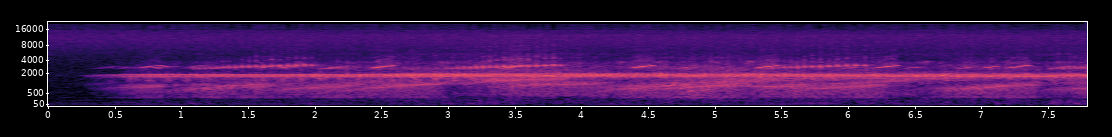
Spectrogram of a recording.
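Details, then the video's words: A group of Northern crayfish frogs in Missouri give deep, overlapping snoring calls over a steady high chorus hum. The species breeds in early spring in farm ponds and flooded ditches. "let's listen to the deep, snoring sound made by a group of crayfish frogs. (crayfish frog call)"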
